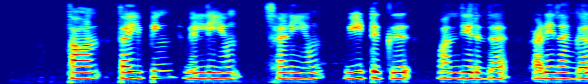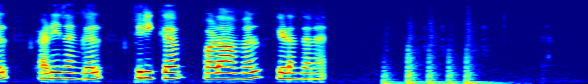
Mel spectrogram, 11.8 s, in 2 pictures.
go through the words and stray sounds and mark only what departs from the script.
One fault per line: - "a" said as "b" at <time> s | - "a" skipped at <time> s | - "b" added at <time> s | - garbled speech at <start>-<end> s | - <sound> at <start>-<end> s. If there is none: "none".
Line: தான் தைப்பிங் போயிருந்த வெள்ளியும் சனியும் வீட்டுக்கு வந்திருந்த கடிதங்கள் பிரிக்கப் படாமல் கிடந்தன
- "போயிருந்த" skipped at 1.7 s
- "கடிதங்கள்" added at 6.3 s
- thud at 9.7-11.3 s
